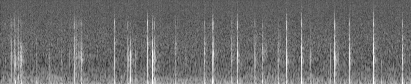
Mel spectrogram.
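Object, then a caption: Scale-printed synthetic fabric tapped with long acrylic nails. Long rhinestone acrylic nails on one hand scratch the surface of holographic mermaid scale-printed fabric up close. About two dozen quiet, sharp, bright clicks sound in an uneven rhythm. Each click dies away almost instantly over a soft, steady background hiss.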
